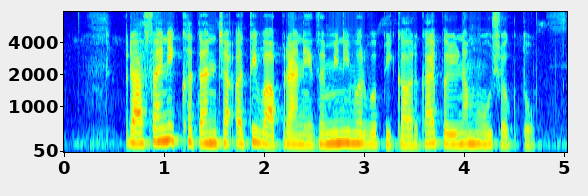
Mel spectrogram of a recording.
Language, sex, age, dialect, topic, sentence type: Marathi, female, 25-30, Northern Konkan, agriculture, question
